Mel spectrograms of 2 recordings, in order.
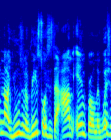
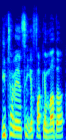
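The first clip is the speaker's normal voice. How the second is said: ordinary delivery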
